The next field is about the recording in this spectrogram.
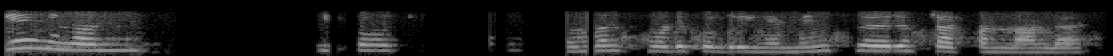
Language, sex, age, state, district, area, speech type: Tamil, female, 18-30, Tamil Nadu, Sivaganga, rural, conversation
